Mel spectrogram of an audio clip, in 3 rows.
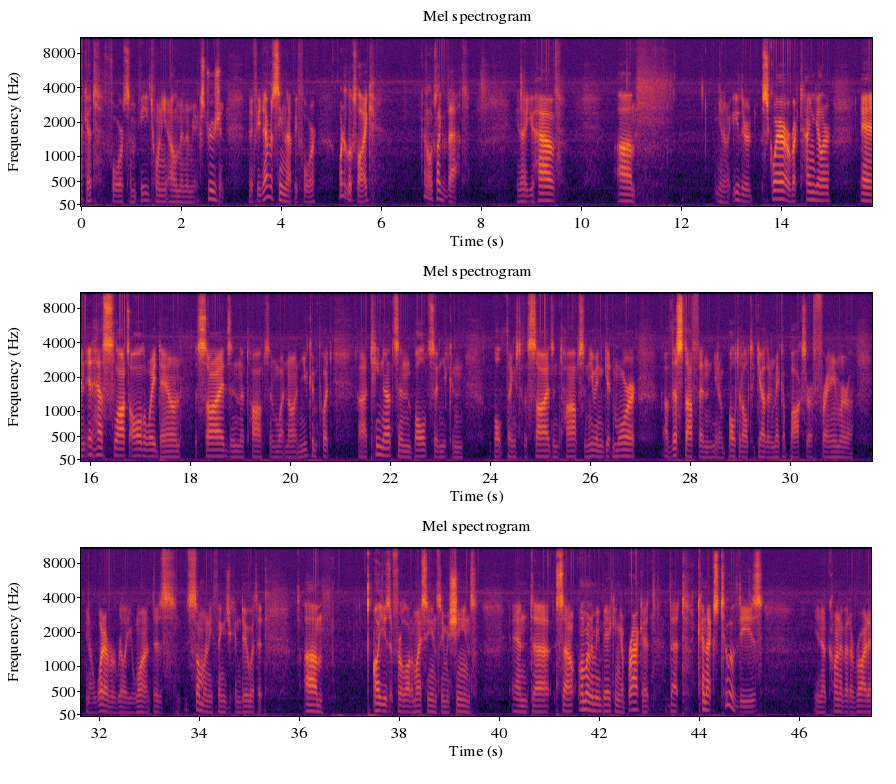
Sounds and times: Speech: 0.0s - 6.1s, 6.8s - 7.8s, 8.7s - 9.7s, 10.7s - 11.2s, 12.4s - 15.0s, 15.6s - 23.5s, 24.1s - 35.4s, 36.0s - 36.6s, 37.4s - 45.3s, 46.3s - 47.4s.

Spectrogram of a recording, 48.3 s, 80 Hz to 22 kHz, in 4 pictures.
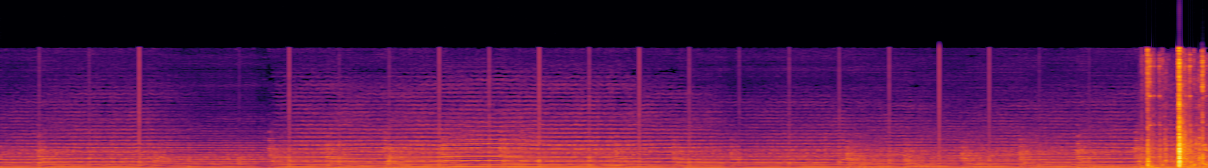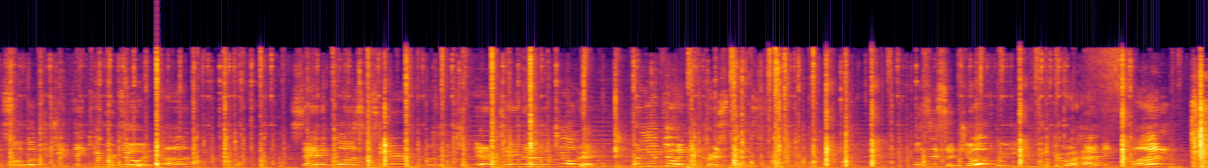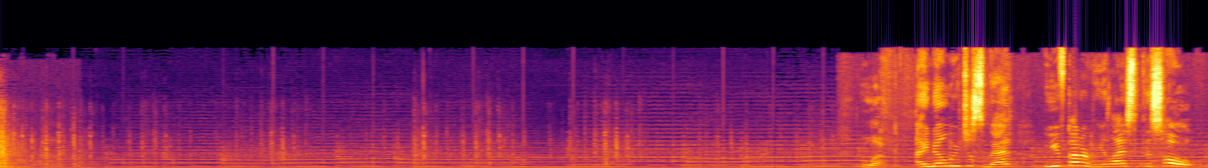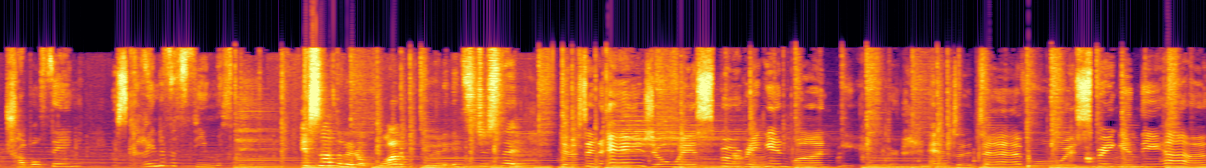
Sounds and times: Music: 0.0s - 48.3s
Speech: 21.2s - 23.8s, 32.8s - 38.6s, 39.2s - 41.4s.

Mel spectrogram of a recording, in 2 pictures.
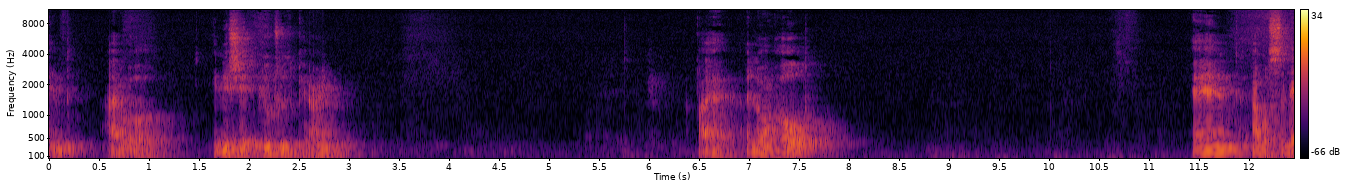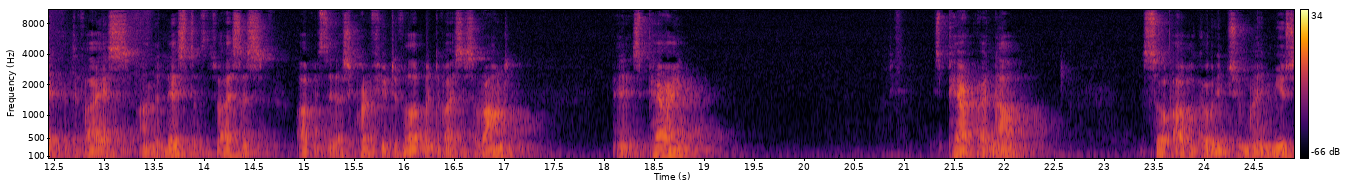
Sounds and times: Speech: 0.0s - 3.2s, 6.4s - 8.0s, 11.4s - 17.4s, 18.1s - 19.2s, 21.3s - 22.6s, 23.4s - 24.9s.

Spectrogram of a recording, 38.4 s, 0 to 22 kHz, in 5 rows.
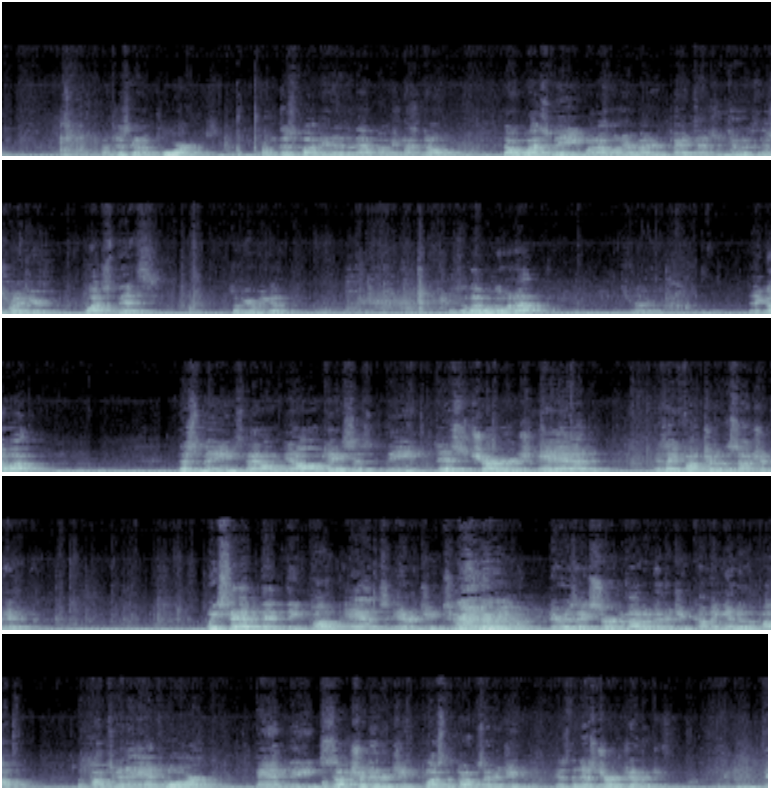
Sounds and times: Speech: 1.0s - 9.3s, 10.0s - 10.7s, 12.2s - 14.5s, 15.1s - 16.3s, 17.1s - 23.5s, 25.1s - 38.4s.

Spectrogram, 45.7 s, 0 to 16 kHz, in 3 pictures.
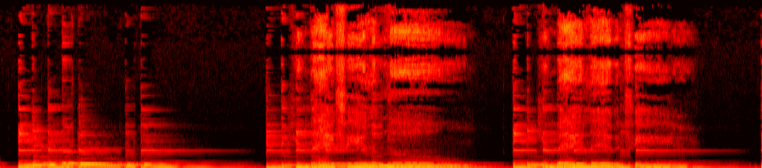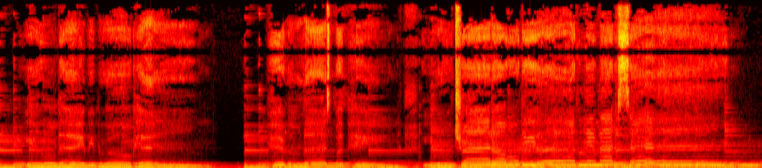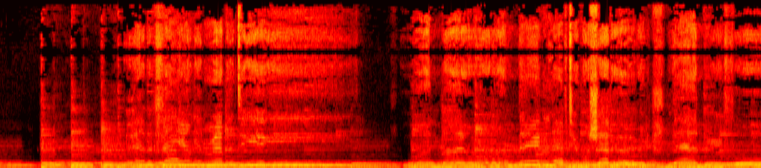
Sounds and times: Music: 0.0s - 45.7s.

